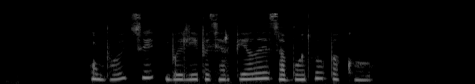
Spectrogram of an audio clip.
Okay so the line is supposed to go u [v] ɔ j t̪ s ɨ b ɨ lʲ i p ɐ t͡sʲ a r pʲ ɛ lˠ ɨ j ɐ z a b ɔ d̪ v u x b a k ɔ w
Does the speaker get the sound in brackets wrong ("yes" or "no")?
yes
